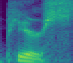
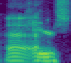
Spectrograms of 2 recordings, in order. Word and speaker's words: Piers: I think Jay should go on there because Jay doesn't even know how to pronounce his name. So it'd be funny to watch him call him Pierce the entire time. Piers Morgan.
